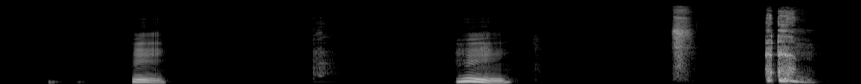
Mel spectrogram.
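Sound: sneezing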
